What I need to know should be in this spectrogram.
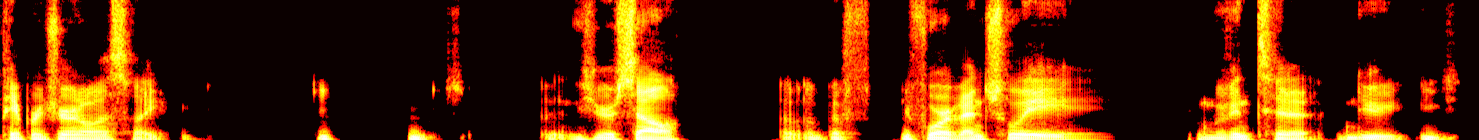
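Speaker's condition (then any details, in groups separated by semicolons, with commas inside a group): Stuttering; audible stuttering during interviews, noticed by listeners; repeated sounds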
